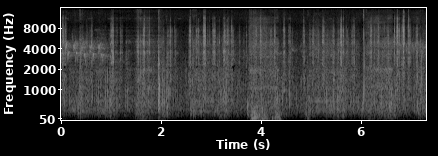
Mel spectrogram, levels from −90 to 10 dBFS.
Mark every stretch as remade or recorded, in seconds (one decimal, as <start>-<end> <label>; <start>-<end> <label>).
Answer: 0.0-1.0 recorded; 1.0-2.0 remade; 2.0-7.3 recorded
